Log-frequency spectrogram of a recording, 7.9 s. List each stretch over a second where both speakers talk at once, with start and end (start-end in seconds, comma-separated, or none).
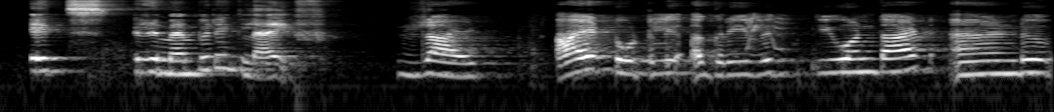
none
